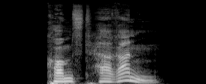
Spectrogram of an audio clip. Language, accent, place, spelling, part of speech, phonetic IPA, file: German, Germany, Berlin, kommst heran, verb, [ˌkɔmst hɛˈʁan], De-kommst heran.ogg
- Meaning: second-person singular present of herankommen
